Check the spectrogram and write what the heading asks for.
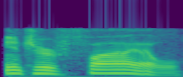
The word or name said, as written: interfile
